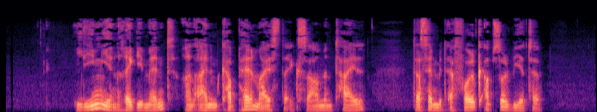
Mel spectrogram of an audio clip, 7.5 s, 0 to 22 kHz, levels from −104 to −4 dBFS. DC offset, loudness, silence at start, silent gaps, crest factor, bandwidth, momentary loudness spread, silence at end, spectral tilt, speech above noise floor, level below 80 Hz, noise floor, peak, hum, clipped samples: under 0.1%; -24 LUFS; 0.95 s; none; 20 dB; 11.5 kHz; 9 LU; 0.7 s; -5 dB/octave; 42 dB; -48 dBFS; -65 dBFS; -4 dBFS; none; under 0.1%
